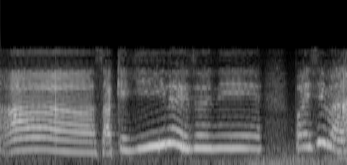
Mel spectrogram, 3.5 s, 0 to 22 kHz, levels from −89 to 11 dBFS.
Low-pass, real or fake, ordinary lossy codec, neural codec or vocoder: 7.2 kHz; fake; none; codec, 16 kHz, 0.4 kbps, LongCat-Audio-Codec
